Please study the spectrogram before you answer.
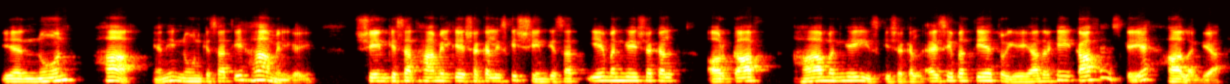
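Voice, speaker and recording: A male teacher walks beginners through letter shapes, patient and methodical. His voice is bright and forward. The recording sounds dull and lo-fi. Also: on the high side, lively intonation, unhurried. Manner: patient, explaining step by step, opening with prayers. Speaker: Urdu teacher. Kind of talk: online language lesson.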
